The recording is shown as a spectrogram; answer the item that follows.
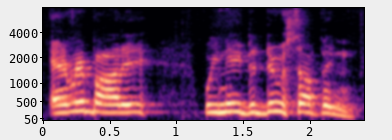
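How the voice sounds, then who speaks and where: A man's voice: sits high, brisk, highs cut off, voice pushed up, natural voice. A man voicing a crew of panicking male sailors, frantic and pleading. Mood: panicked.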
